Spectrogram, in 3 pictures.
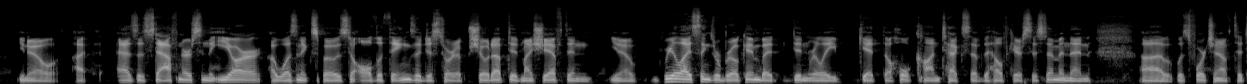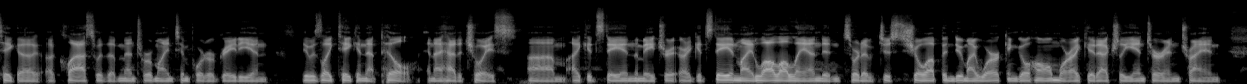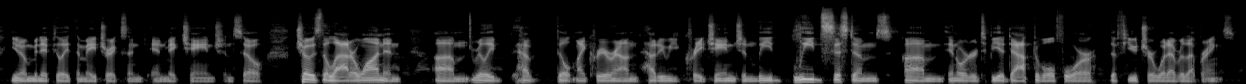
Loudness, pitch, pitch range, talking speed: -27 LUFS, 90 Hz, 85-95 Hz, 250 wpm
